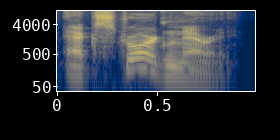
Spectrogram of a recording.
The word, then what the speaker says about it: extraordinary: say zoology and zoologist also don't pronounce the extra in extraordinary the word has five syllables not six be sure to clearly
